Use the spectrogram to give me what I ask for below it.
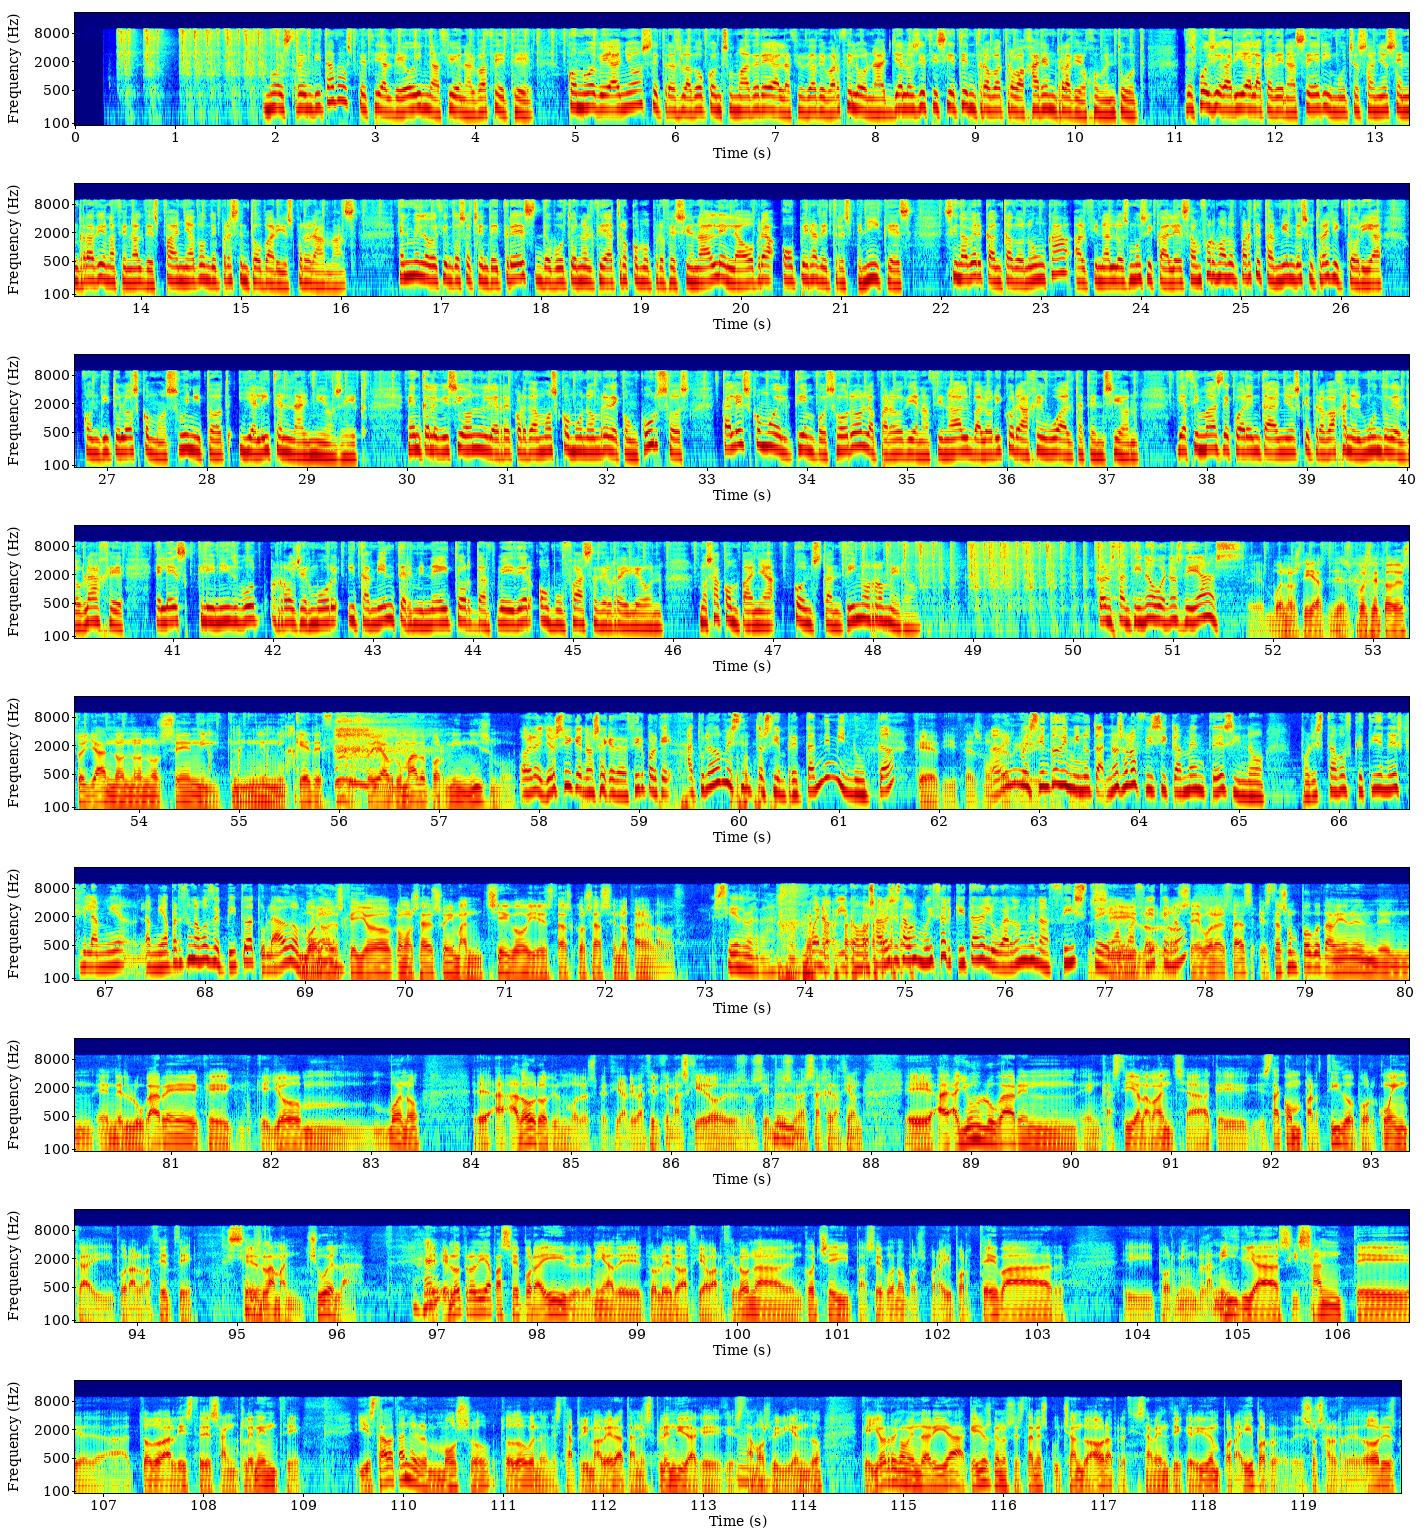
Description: Programa fet des de Conca. Perfil biogràfic professional i entrevista al presentador Constantino Romero. S'hi parla de La Manchuela, Castilla y la Mancha Televisión, la seva trajectòria profressional, els concursos de televisió, el doblatge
